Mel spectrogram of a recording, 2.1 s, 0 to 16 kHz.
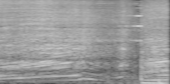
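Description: Honda Hornet 600's inline-four engine on its stock exhaust, rising steadily in pitch as the bike accelerates away, then dropping back about a second in. Just before the end, a sudden loud low rumble of wind and engine.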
